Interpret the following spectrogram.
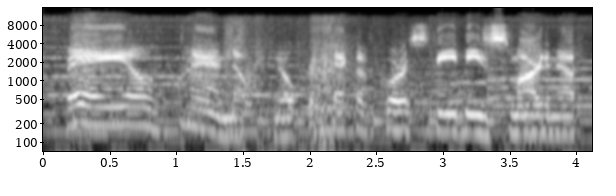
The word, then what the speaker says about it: Phoebe: That's how I believe that's how it's pronounced, Phoebe.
